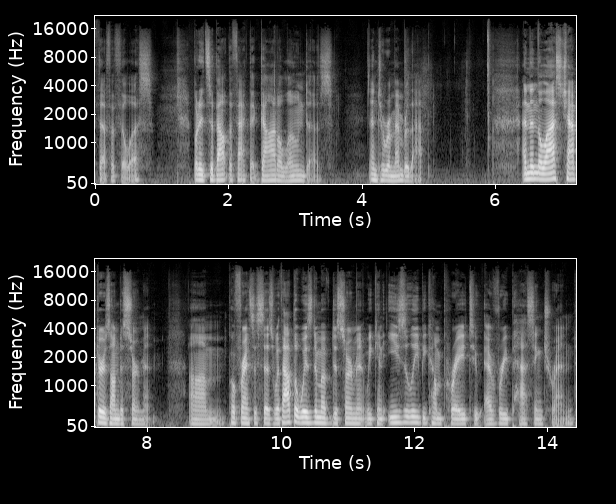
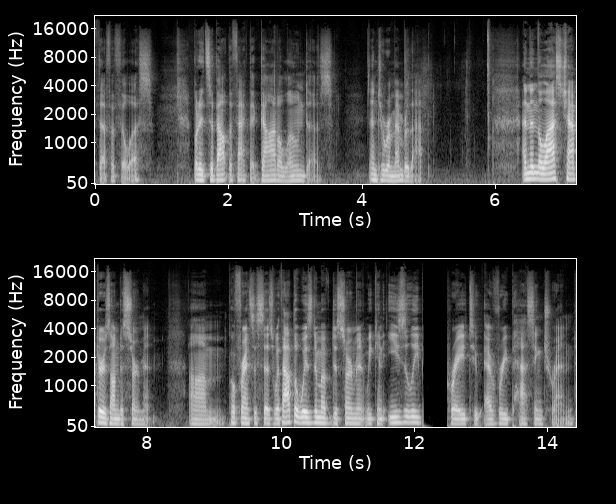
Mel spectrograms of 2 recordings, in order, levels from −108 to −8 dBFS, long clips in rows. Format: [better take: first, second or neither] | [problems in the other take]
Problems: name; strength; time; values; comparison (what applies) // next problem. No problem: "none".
first | audio cutting out; at 12 s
